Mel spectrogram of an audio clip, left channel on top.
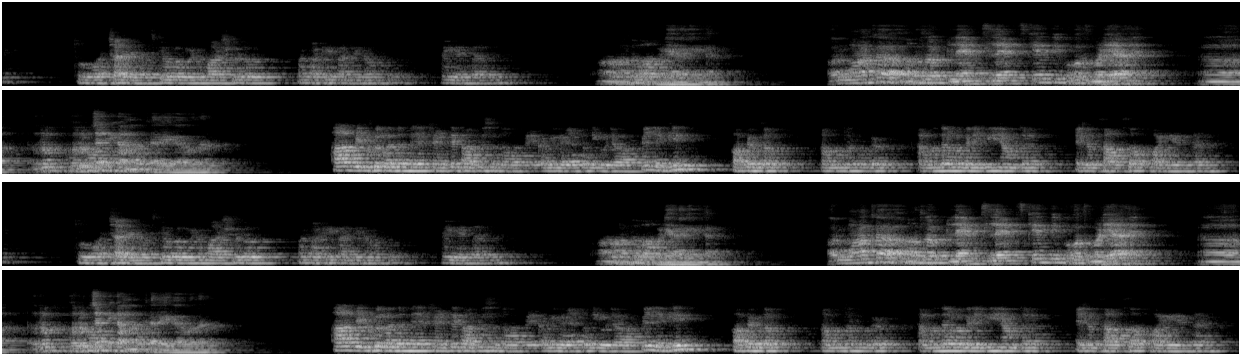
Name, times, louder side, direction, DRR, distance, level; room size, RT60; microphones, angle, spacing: voice 1, 0.7-2.6 3.0-3.9 4.4-5.0 6.1-6.6 9.0-9.4 13.0-13.4 13.7-13.8 15.7-19.2 19.7-20.1 20.6-21.2 21.5-22.7 23.1-24.5, right 1 dB, 40° left, -6 dB, 0.7 m, -23 dB
voice 2, 5.9-7.1 8.3-11.4 11.9-14.4, right 1 dB, 80° right, -4 dB, 0.8 m, -24 dB
3.1 x 2.9 x 2.4 m, 0.87 s
head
